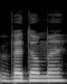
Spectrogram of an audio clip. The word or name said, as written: vedome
